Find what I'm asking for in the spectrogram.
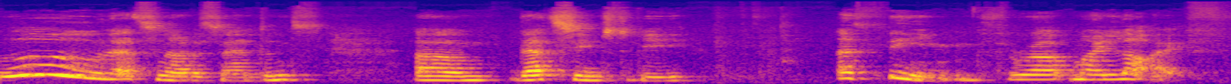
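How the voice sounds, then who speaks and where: With a Dutch accent, a woman talks at a fairly slow pace and medium pitch over noticeable background noise. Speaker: gardening vlogger. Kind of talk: casual vlog talk.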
